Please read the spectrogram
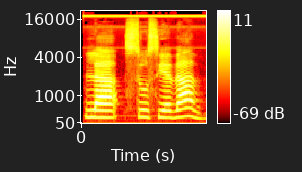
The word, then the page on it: suciedad: Spanish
